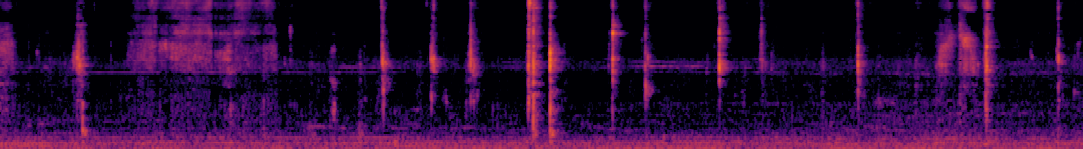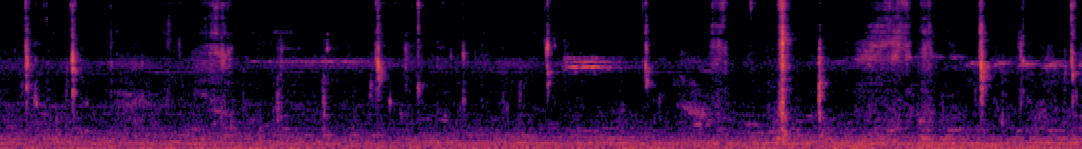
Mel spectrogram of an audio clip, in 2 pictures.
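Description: Close-up chewing and biting as chicken meat is eaten by hand off a drumstick bone, with irregular sharp clicks from the mouth and fingers.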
